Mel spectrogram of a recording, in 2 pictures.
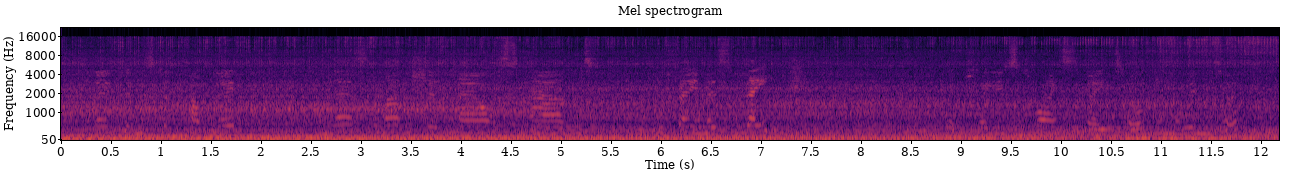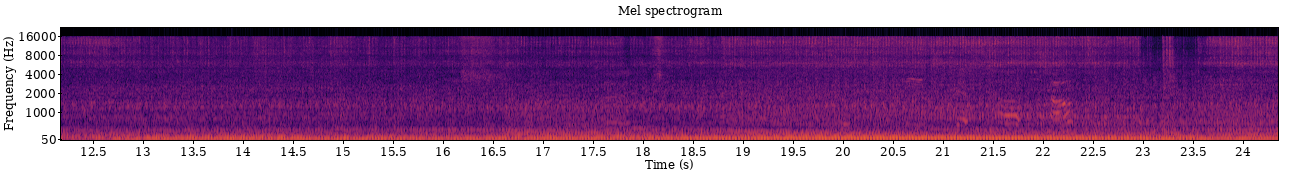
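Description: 1944 Federal articulated truck's engine running as the truck drives slowly, heard from inside the cab: a steady low drone that dips about ten seconds in, then builds and stays louder through the second half.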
